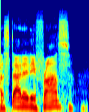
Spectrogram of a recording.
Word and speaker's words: Stade de France: Stade de France, that's how you say it, I don't really speak much French.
